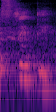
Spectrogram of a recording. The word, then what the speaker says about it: স্মৃতি: তাহলে আমাদের এক নাম্বার নিয়ম একটাই যে শব্দের আদিতে মফলা থাকলে ময়ের উচ্চারণ হয় না কিন্তু সংযুক্ত বর্ণটির উচ্চারণ আনুনাসিক হয়, যেমন স্মরণ স্মৃতি, ঠিক আছে এক নাম্বার নিয়ম।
